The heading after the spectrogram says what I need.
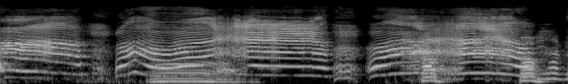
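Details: Young child crying while a caregiver asks what's the matter and offers juice, with background music: loud, high-pitched wailing in drawn-out bursts with short gasps between, in a small room; distressed crying.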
